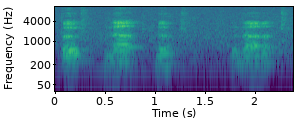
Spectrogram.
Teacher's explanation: the strong syllable is the second one b banana the first and the third syllable are uh middle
